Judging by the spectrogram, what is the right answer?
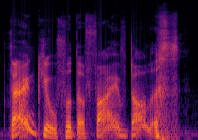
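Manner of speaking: put-on elderly man voice, slow, breathy and whispery. A viewer likes the old man voice the speaker uses: put-on old man voice. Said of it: "That's me trying to sound like the old man".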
